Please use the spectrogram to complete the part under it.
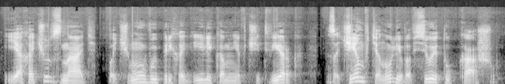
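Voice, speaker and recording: A stubborn wizard detective in an audiobook, cornered and grim, as a male narrator plays him. He speaks slowly in a gravelly low voice, pressing hard for answers. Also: darkish tone, muffled recording. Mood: insistent.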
